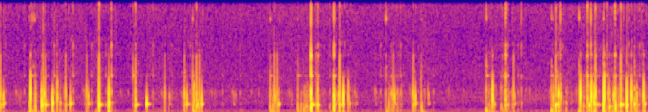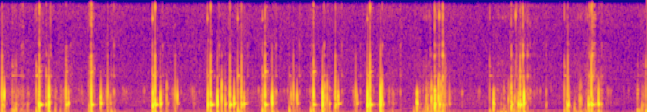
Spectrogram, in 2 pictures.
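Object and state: Abalone shell.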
